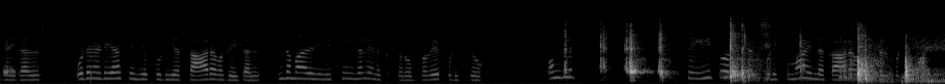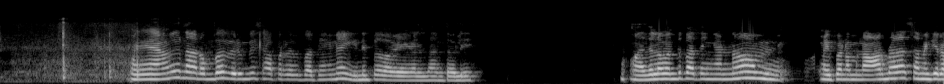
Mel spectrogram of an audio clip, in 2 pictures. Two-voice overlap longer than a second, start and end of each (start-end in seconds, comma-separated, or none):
none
